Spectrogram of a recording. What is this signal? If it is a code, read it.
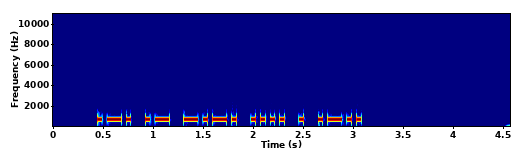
Morse code, heard as a keyed tone, about 25 wpm, 700 Hz. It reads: RACHEL
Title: USA Common Names - 25wpm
